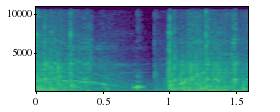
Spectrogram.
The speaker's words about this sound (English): I have put up with this stupid lawnmower barely running all season. I'm over it. It's gotta go. Your old mower barely runs.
